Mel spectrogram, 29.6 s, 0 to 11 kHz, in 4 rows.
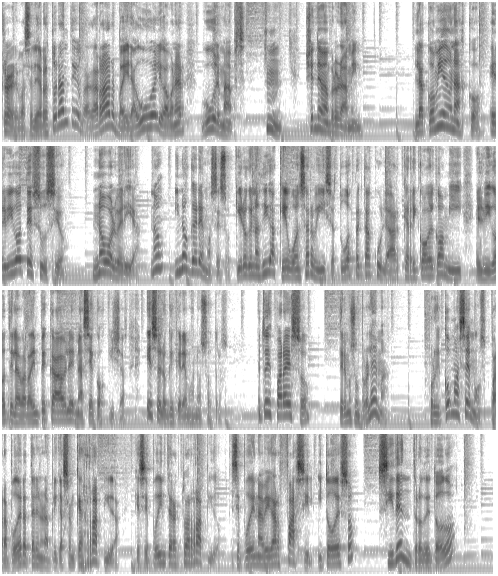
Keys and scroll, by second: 10.7 Escape, 16.3 Escape, 18.6 j, 20.1 k, 21.2 k, 21.7 j, 26.8 k, 27.4 k, 28.6 k.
